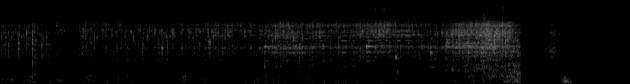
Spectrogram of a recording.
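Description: Oil sizzling under a whole masala-coated fish frying in a flat pan, with a brief break just before a second in, growing louder and cutting off suddenly about five seconds in.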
